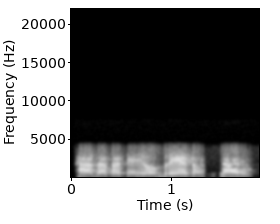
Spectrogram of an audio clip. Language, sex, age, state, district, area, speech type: Nepali, female, 45-60, West Bengal, Jalpaiguri, urban, conversation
